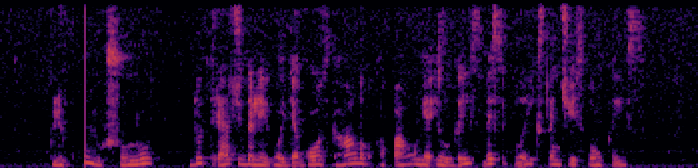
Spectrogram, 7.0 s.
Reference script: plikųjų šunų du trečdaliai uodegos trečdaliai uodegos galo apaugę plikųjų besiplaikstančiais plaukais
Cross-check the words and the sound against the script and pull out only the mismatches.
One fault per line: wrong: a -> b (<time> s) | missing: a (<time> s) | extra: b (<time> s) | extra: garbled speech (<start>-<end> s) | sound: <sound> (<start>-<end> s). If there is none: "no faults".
sound: dropout (0.7-0.8 s)
missing: trečdaliai uodegos (3.3 s)
wrong: plikųjų -> ilgais (4.4 s)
